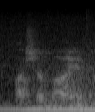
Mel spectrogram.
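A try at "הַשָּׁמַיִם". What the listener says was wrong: Okay, remember the pathak? Hash, shamayim. And notice the doubling dogish in the sheen. Hash, shamayim. Hash, shamayim. Modern Hebrew says hashamayim. All right, we're pronouncing it as biblical Hebrew.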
